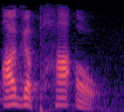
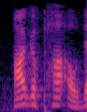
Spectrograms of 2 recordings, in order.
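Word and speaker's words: agapao (ἀγαπάω): is the word agapao, or you may have heard it pronounced agape. Agapao.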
